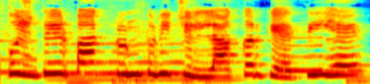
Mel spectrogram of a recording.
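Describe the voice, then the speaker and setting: Female storyteller for cartoon tales: very high voice, scripted narration, music underneath. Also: normal speed.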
